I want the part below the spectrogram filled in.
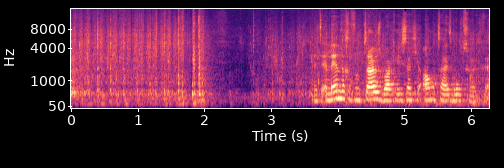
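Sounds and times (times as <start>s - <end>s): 
whisk mixing flour and water in a bowl: 0.0s - 1.8s, 3.9s - 6.2s
speech: 3.7s - 6.2s.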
